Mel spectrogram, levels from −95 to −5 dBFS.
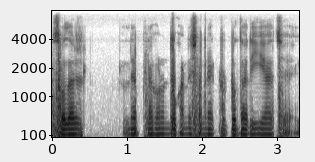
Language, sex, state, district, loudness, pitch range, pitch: Bengali, male, Tripura, West Tripura, -19 LUFS, 120-125 Hz, 125 Hz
